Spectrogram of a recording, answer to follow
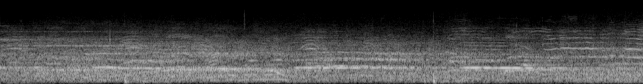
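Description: Several voices calling and talking over one another from the pitch, heard through the broadcast's field microphones over a steady background of empty stands with no crowd noise.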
